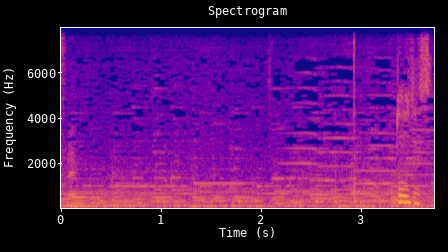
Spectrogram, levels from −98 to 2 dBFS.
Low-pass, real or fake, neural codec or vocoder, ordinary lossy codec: none; real; none; none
